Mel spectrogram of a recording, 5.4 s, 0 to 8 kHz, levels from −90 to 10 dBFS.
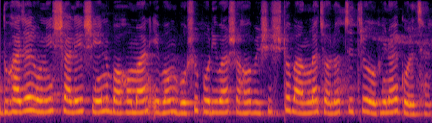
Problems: constant background noise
